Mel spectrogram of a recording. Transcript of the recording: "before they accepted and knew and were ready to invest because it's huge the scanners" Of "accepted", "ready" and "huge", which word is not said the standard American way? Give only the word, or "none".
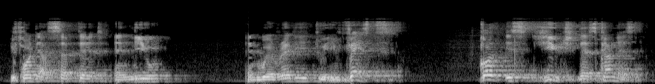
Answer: none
